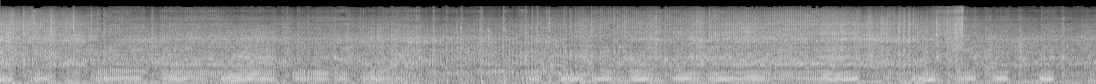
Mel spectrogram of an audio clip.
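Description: Dirt bike engine heard from on the bike, revving up and falling back again and again as the throttle is worked on and off through tight singletrack turns.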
